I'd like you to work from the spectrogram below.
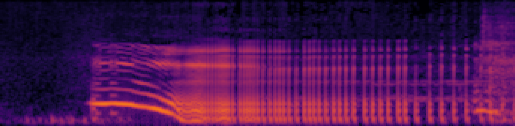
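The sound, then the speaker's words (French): A voice imitates a creaking door: a drawn-out groan sliding down in pitch, then breaking into a rapid, rattling creak of tight pulses. It is fairly loud, with no talking. “Tu fais bien le grincement.”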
